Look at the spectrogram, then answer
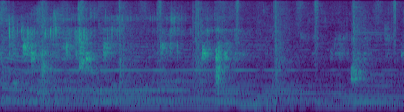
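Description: Frying oil trickles and drips steadily off a whole fried turkey lifted from the fryer, a faint continuous liquid patter with no talking.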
